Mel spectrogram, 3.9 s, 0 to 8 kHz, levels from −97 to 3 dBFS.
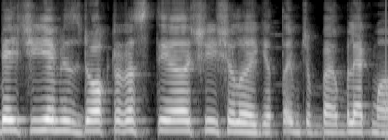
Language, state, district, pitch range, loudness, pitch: Kashmiri, Punjab, Kapurthala, 190-220 Hz, -16 LUFS, 215 Hz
